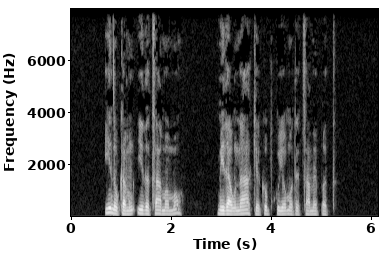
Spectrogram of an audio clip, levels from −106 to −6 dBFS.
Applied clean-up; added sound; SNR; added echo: none; none; none; none.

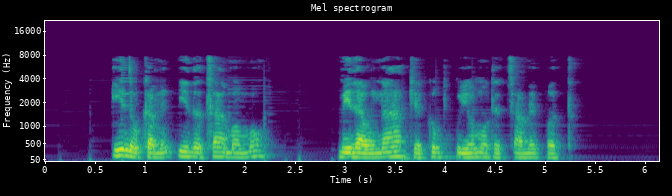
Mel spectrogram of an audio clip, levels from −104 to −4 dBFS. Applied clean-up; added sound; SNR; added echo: neural mask model DeepFilterNet 3.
